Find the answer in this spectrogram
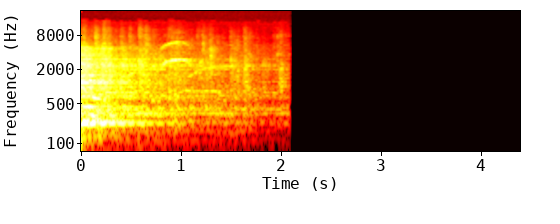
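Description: The last of a live reggae band's sound dying away, with a faint high chirp about a second in, then the audio cuts to dead silence about two seconds in.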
